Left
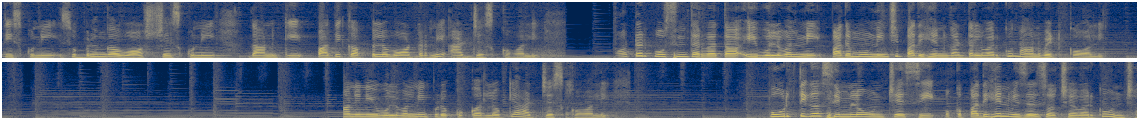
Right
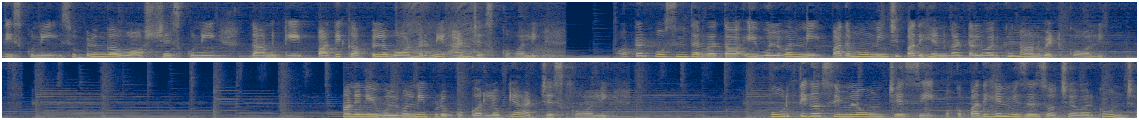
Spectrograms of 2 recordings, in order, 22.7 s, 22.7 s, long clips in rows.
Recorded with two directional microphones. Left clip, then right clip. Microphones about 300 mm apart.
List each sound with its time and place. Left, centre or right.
0.0 s a woman's voice: left
14.8 s a woman's voice: left
19.0 s a woman's voice: left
